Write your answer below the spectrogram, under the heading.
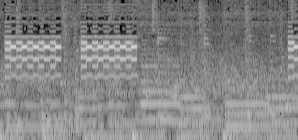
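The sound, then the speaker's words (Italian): A mobile phone ringtone repeats a bright, high electronic melody in a few short bursts, layered over lower sustained musical tones, loud and without talk. “O come la suoneria di un cellulare.”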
